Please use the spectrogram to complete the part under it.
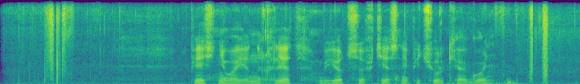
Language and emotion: Russian, neutral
